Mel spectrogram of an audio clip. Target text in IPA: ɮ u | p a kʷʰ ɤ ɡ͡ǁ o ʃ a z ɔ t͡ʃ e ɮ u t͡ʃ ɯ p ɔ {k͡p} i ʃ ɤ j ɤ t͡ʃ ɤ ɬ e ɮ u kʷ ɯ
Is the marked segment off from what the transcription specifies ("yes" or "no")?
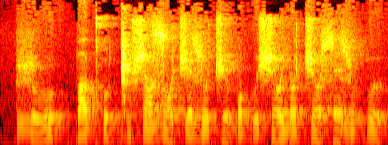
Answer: yes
